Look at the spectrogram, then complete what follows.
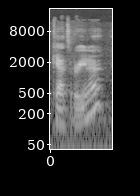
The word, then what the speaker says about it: Katerina: And no, I typed in her phone number, her name came up, and I said Katerina with the hard TH, and she was like,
